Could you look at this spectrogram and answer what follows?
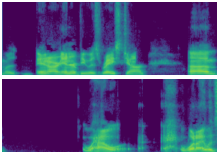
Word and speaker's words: Raesjon: I mean, here's what I'll say to Raesjon Davis, and that's how his father pronounced his name was in our interview, is Raesjon.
